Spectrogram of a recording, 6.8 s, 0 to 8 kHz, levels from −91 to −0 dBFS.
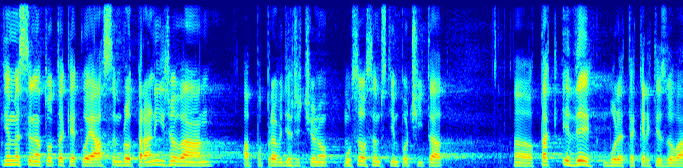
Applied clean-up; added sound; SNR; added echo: none; none; none; none.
